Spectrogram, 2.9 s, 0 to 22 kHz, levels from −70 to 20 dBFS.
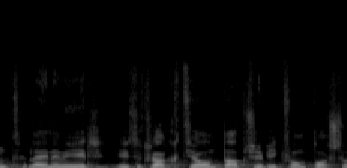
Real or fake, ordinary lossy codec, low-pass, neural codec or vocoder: fake; none; 14.4 kHz; autoencoder, 48 kHz, 128 numbers a frame, DAC-VAE, trained on Japanese speech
